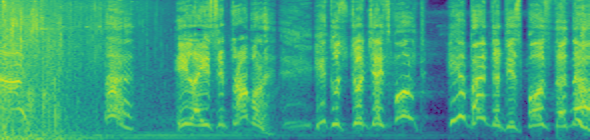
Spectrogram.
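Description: A man's cartoonish voice groans and speaks in bursts.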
